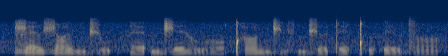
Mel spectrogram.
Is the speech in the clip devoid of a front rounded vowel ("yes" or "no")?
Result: no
